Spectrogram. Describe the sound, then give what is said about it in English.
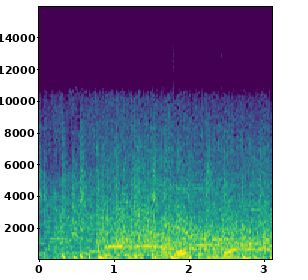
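Steady, dense applause fills the whole stretch at a constant loud level after a video game is completed on the insane difficulty, with a low voice faintly murmuring beneath the clapping. “Come on, give me an applause.”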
